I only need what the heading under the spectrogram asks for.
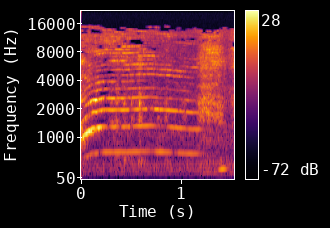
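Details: Domestic cat giving a single long, steady meow with a quick upward start and a level, slightly falling tail, clear harmonics throughout, in a quiet indoor setting.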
